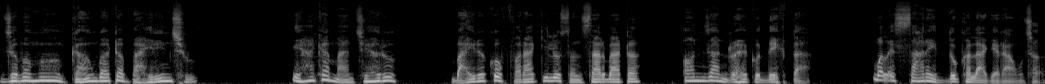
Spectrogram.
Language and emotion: Nepali, sad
